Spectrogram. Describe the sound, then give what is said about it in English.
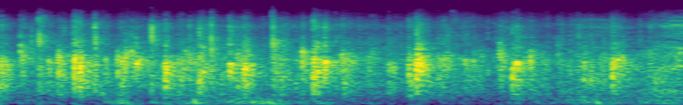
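An audience claps steadily for a few seconds, a dense, crackling wash of many hands with no clear individual beats, moderately loud throughout. “If you are clapping, you can clap very well.”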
